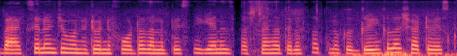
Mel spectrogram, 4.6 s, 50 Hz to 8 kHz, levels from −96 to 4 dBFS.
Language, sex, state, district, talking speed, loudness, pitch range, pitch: Telugu, female, Andhra Pradesh, Annamaya, 185 wpm, -16 LUFS, 195-210 Hz, 200 Hz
